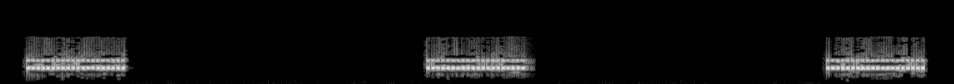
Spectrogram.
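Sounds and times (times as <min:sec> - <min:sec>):
office phone ringing: 0:00.2 - 0:01.4, 0:04.2 - 0:05.4, 0:08.2 - 0:09.4.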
